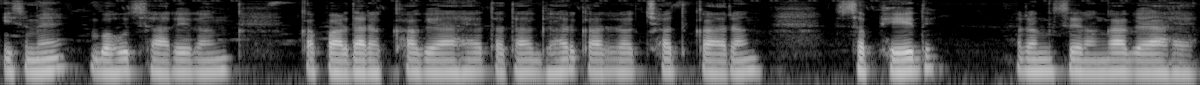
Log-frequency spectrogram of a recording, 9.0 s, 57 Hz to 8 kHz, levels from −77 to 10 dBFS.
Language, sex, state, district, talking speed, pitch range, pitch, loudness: Hindi, male, Jharkhand, Deoghar, 140 wpm, 120-130 Hz, 125 Hz, -19 LUFS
